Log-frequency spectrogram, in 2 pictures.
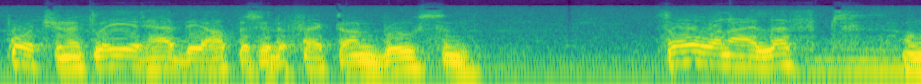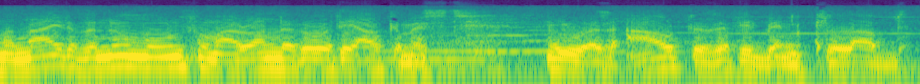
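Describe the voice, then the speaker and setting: A man's voice: lowish voice, a little fast, lightly acted. A man acting an anguished, lovesick husband who narrates a gothic horror tale in earnest, literary 1970s radio drama style. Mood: somber, tense. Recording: dull 1970s radio broadcast with loud music.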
